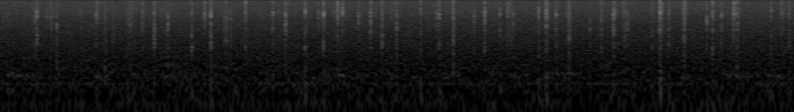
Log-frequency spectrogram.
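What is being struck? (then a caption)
Fish-shaped rice wafer shell with chocolate filling. A pink, fish-shaped strawberry monaka, a crisp rice wafer shell with chocolate filling, is held in the hands while long nails tap and scratch its scale-patterned wafer. Quick, bright clicks and light scratches repeat steadily over a low, even background hum.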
